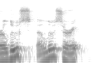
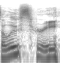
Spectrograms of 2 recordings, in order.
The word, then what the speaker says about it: illusory: Although true love proves illusionary or illusory. How do you say that word? – That's illusory. – Illusory.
